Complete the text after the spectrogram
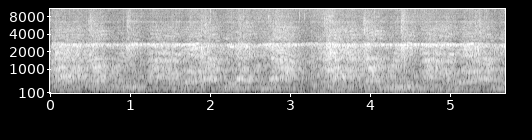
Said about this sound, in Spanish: También hubo aplauso de los eh, estudiantes que eh, se eh, daban esta consigna.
